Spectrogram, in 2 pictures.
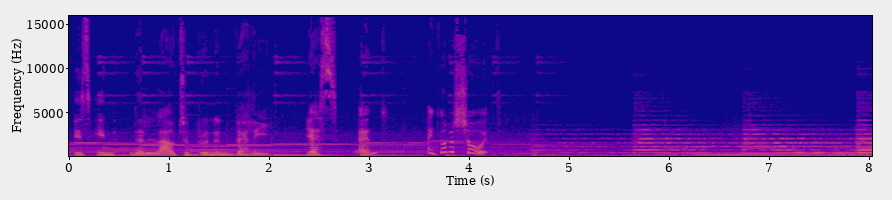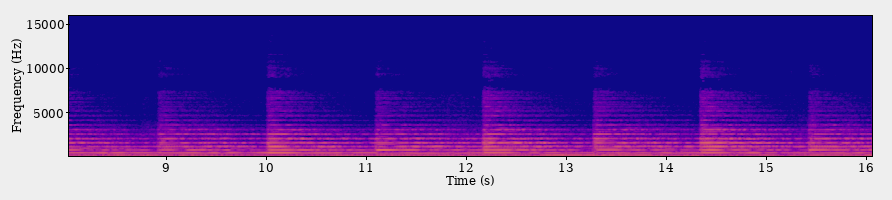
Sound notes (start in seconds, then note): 9.1 church bells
